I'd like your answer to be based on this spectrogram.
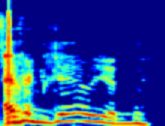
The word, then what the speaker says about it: Evangelion: Evangelion. I always thought of it like evangelism, almost like Evangelion, but the G is different. – Hard. It's a hard G.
